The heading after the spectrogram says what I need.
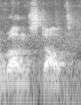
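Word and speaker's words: Randstad: heard of manpower or runstart that's actually the way the dutch tend to pronounce it um so i really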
